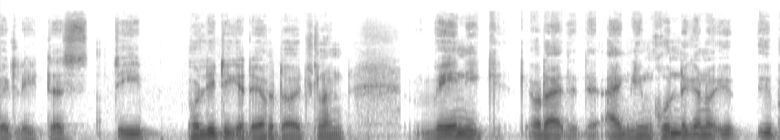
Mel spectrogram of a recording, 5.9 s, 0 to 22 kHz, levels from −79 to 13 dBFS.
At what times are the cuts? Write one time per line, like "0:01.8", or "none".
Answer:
0:02.0
0:03.0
